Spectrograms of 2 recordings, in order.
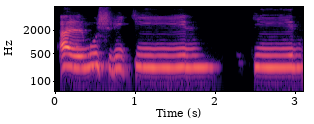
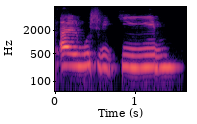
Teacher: menutup mulut ketika menyebut huruf nun. Dia bertukar menjadi mim.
